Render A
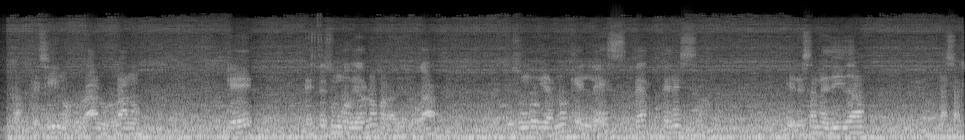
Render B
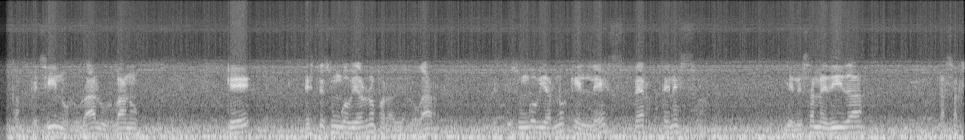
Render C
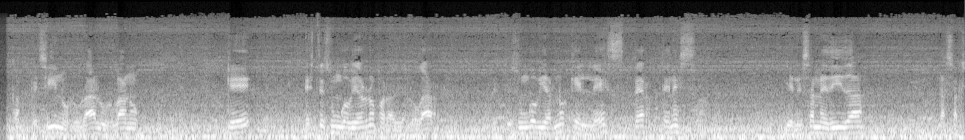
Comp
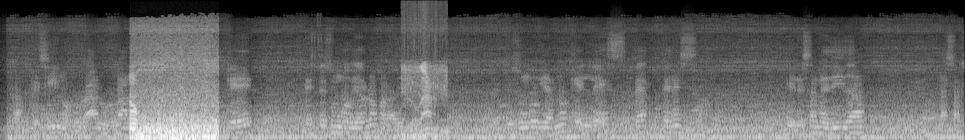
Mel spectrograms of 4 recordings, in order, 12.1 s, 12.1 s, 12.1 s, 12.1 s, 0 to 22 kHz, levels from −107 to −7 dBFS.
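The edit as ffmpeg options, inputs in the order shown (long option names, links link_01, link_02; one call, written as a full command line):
ffmpeg -i take0.wav -i take1.wav -i take2.wav -filter_complex "[0:a]asplit=3[link_01][link_02][link_03];[link_01]atrim=end=1.632[link_04];[2:a]atrim=start=1.628:end=2.742[link_05];[link_02]atrim=start=2.738:end=5.022[link_06];[1:a]atrim=start=5.018:end=5.602[link_07];[link_03]atrim=start=5.598[link_08];[link_04][link_05]acrossfade=duration=0.004:curve1=hsin:curve2=hsin[link_09];[link_09][link_06]acrossfade=duration=0.004:curve1=hsin:curve2=hsin[link_10];[link_10][link_07]acrossfade=duration=0.004:curve1=hsin:curve2=hsin[link_11];[link_11][link_08]acrossfade=duration=0.004:curve1=hsin:curve2=hsin" out.wav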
